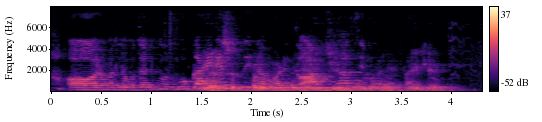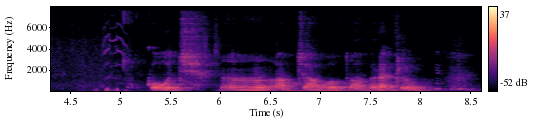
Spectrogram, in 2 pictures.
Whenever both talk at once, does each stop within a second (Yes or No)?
No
